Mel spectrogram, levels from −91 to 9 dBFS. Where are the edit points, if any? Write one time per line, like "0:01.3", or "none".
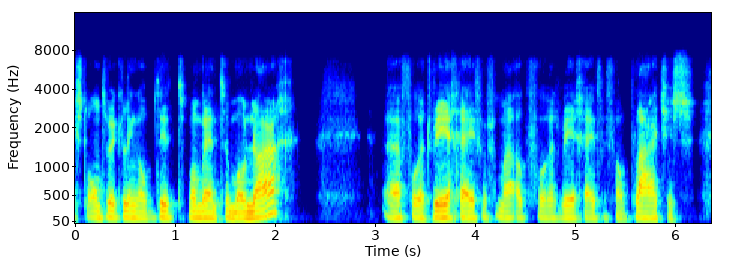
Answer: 0:02.9
0:04.2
